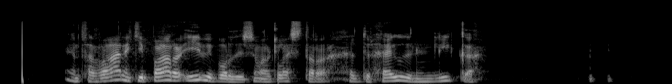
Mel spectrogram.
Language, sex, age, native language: Icelandic, male, 40-49, Icelandic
